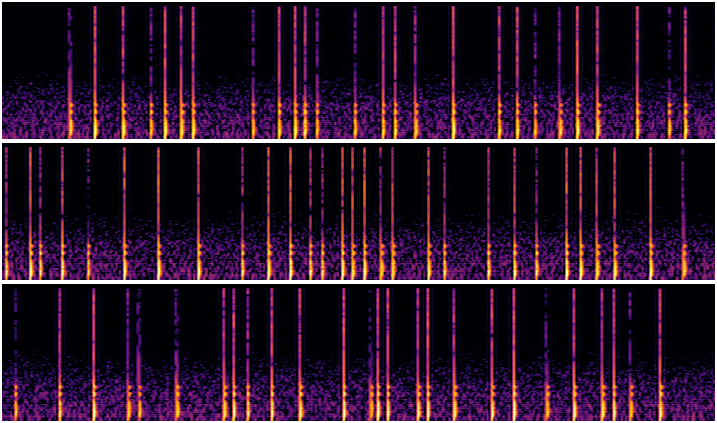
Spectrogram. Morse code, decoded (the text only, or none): none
